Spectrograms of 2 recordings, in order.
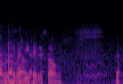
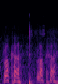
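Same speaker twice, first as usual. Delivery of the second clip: urgent callout; 8 semitones higher than usual. Real, not acted. Urgent game callouts, high.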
